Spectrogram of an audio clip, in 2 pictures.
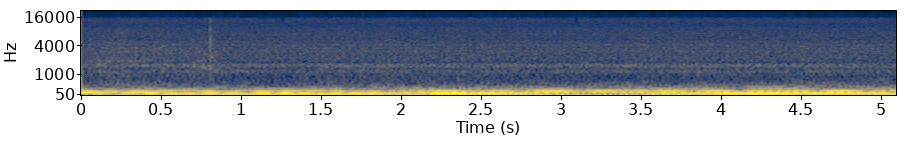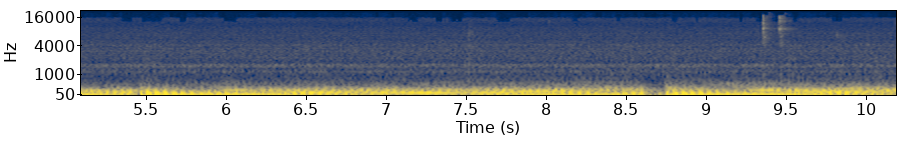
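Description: A deep, dark synth hard lead in a trap beat, highs rolled off, plays sustained low notes that shift pitch every few seconds, loud and alone.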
